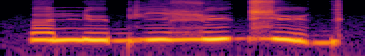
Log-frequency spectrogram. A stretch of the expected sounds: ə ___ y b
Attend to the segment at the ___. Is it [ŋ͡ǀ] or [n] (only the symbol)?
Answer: n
